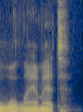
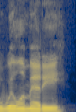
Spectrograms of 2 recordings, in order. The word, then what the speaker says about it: Willamette: like the Willamette, not the Willamette, the Willamette.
